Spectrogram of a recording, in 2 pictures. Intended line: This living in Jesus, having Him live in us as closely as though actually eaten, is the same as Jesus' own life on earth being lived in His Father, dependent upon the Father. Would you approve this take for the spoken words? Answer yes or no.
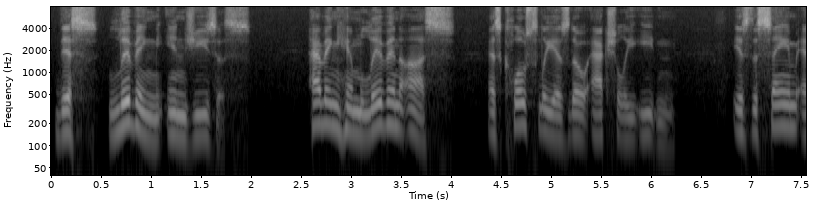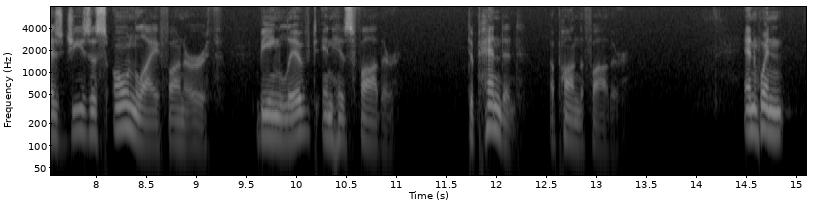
no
